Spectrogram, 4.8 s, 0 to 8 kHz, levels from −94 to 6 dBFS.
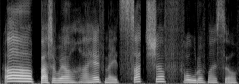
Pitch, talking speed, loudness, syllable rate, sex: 200 Hz, 125 wpm, -16 LUFS, 2.9 syllables/s, female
